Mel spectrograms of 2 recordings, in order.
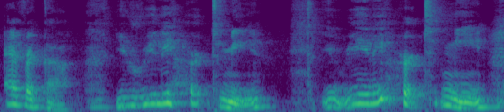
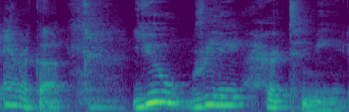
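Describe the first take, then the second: First: High, slow and hurt, a soft plea; Dorit impression. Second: High, slow, wounded Dorit voice; Dorit impression. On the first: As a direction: act out Dorit's wounded complaint. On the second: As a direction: play Dorit, hurt and pleading. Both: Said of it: "this is my best Dorit impression".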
